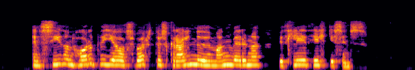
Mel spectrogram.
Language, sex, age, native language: Icelandic, female, 60-69, Icelandic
